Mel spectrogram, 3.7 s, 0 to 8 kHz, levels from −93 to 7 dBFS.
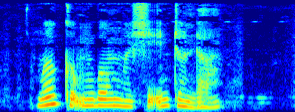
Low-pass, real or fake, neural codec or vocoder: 7.2 kHz; real; none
